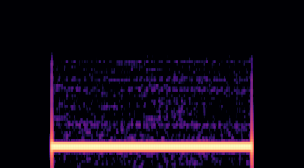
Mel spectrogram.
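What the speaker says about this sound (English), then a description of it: "It's ringing. It's ringing." A telephone ringback tone on an outgoing call sounds once as a single steady electronic beep lasting about two seconds, loud and close, with silence before and after.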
